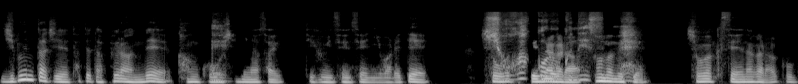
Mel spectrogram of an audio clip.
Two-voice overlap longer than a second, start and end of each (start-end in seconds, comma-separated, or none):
4.8-6.5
